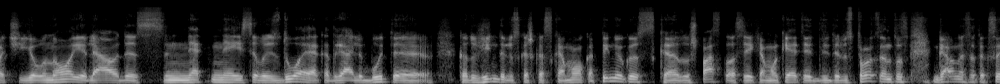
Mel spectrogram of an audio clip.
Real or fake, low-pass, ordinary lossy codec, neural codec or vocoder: fake; 14.4 kHz; Opus, 16 kbps; autoencoder, 48 kHz, 32 numbers a frame, DAC-VAE, trained on Japanese speech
